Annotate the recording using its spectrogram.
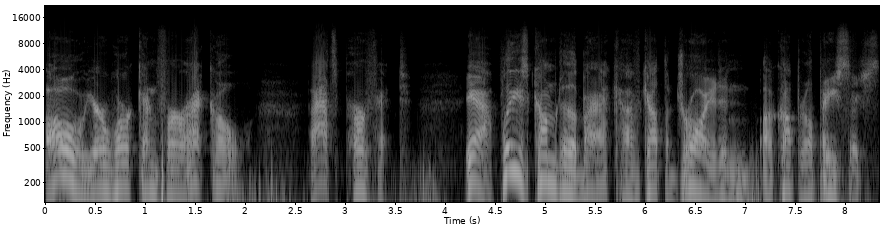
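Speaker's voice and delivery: high-pitched pig creature voice. A burger-flipping alien pig talks to a customer: alien pig voice. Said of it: "alien-looking pig flipping burgers".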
